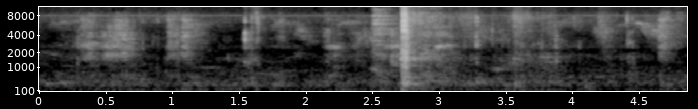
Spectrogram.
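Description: Close-up chewing and wet mouth sounds of a person eating, with small clicks and one sharper click a little past the middle.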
